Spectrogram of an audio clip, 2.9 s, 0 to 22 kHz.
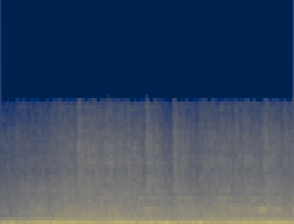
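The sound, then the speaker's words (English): A long oil tanker freight train of about 100 tank cars, more than a mile long, creeps slowly past in freezing weather at minus five, a steady heavy rumble with a thin metallic whine running above it throughout, no voices. “freezing, minus five, and I'm watching an oil tanker train creep past me.”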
